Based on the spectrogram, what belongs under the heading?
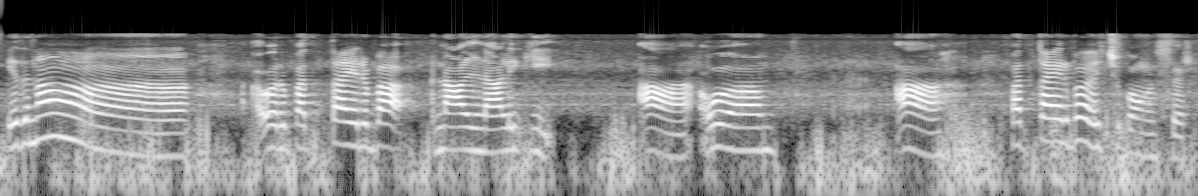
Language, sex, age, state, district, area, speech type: Tamil, female, 18-30, Tamil Nadu, Chennai, urban, spontaneous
